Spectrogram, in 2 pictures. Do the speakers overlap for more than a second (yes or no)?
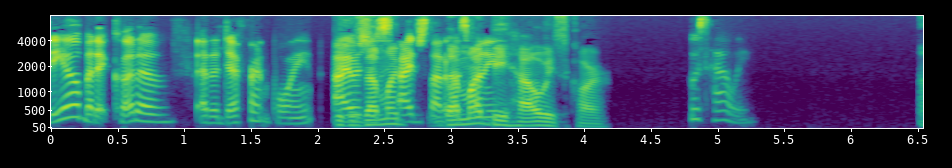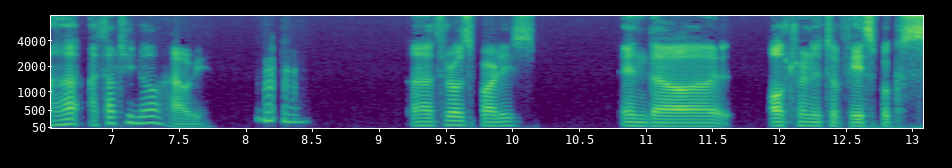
yes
